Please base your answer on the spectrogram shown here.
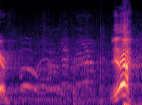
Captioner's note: audience cheers and applause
